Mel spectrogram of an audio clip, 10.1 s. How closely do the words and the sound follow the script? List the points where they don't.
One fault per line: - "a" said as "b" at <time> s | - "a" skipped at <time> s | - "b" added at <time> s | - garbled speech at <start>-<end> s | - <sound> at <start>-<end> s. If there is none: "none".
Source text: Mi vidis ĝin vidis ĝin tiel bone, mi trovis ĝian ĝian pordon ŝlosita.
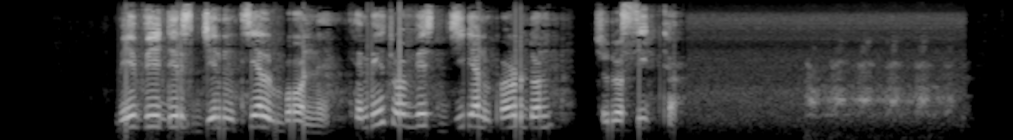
- "vidis ĝin" skipped at 2.3 s
- "ke" added at 3.5 s
- "ĝian" skipped at 4.9 s
- bark at 8.0-9.6 s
